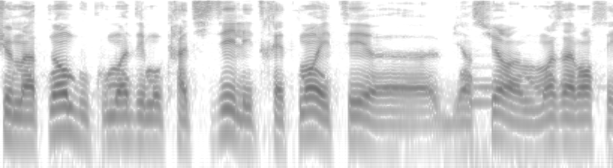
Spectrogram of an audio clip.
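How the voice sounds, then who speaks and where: The voice has a dark, mellow tone. Its sound is dry and close, with no echo. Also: man. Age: 20s. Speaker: interviewee, double lung transplant patient with cystic fibrosis. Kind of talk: personal testimony interview. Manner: hesitant, frequent filler 'euh'.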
